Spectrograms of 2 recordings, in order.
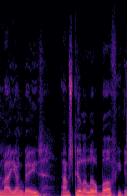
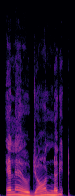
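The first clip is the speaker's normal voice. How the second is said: lightly mimicked accent with a dropped H, pitched up; put-on accent; 6 semitones higher, slower than usual. Host reading a viewer's greeting to John, put-on accent. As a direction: read the greeting in a playful, higher put-on accent. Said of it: "she said it with an accent".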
